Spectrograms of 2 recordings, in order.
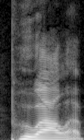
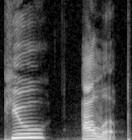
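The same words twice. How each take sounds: First: The first syllable sounds like 'pooh'. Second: The first syllable sounds like 'pew'. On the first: The speaker calls it wrong. "he says Puyallup, ... it's not Pooh" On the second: The speaker calls it right. "it's Pew"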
